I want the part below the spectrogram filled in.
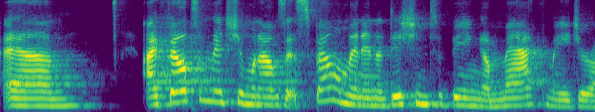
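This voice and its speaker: The voice has a bright, sharp tone and lively intonation, in an American accent. The pace is moderate. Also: woman. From US South, rural Georgia. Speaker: math professor. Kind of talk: webinar presentation. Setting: online webinar. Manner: hesitant with frequent um fillers.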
